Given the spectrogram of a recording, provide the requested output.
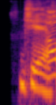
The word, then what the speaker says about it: GIF: Because now I'm looking at the Dean gifs. – Oh, right. You said that like that on purpose. It's a GIF. It stands for graphic. It's a hard G.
